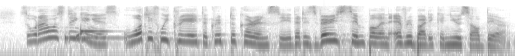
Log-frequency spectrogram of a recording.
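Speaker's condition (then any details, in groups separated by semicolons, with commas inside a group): No condition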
